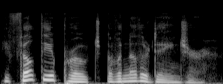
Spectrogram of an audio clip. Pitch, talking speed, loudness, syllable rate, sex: 130 Hz, 190 wpm, -18 LUFS, 5.4 syllables/s, male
